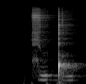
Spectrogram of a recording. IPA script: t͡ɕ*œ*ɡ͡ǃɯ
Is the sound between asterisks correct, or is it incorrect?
incorrect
